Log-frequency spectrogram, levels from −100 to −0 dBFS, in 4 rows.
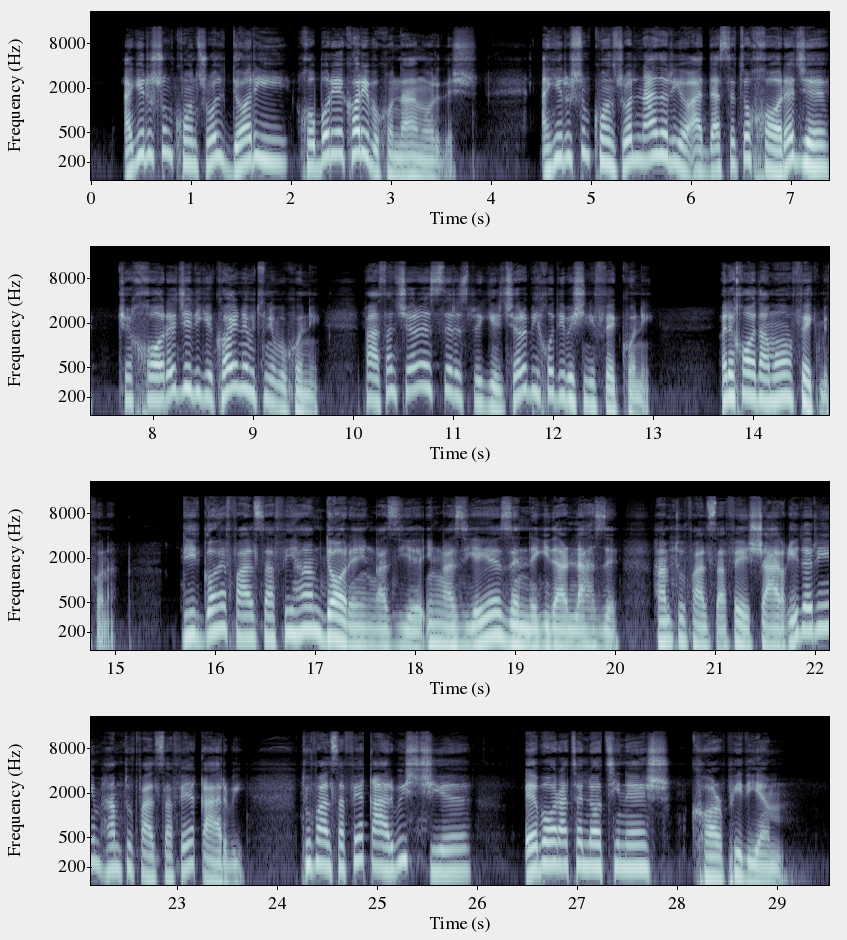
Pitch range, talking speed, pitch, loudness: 125-210 Hz, 140 wpm, 175 Hz, -23 LUFS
